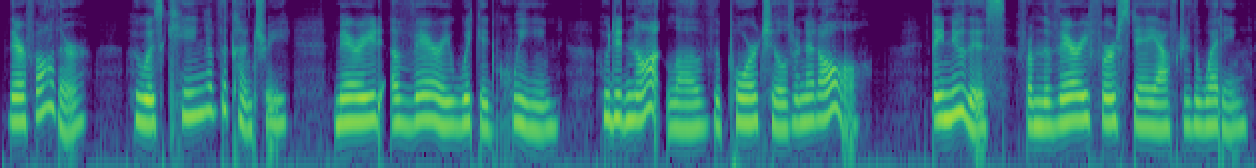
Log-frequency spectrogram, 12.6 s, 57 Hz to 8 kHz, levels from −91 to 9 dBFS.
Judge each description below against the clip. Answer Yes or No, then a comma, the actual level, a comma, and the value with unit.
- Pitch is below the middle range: No, high, 220 Hz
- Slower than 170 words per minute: Yes, average, 160 wpm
